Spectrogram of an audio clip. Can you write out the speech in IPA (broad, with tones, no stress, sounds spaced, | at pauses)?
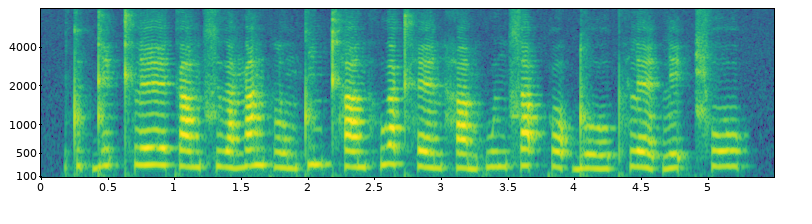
t ɯ˨˩ k̚ d e˥˩ ʔ kʰ l ɛː˥˩ k a˧ ŋ s ɯ˨˩ a̯ ŋ a˥˩ ŋ k l o˩˦ m t i˥˩ n kʰ a˧ n h u˥˩ a̯ kʰ ɛː˨˩ n h a˨˩ m k w ɯ˧ ŋ s a˦˥ p̚ k ɔ˨˩ ʔ d oː˩˦ pʰ l ɛː˨˩ t̚ l e˦˥ ʔ t͡ɕʰ oː˥˩ p̚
